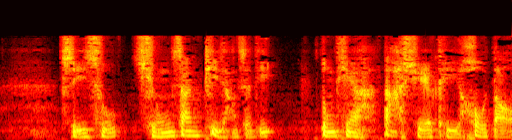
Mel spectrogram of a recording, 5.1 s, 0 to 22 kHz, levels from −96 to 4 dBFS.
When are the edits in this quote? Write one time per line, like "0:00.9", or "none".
0:01.3
0:03.0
